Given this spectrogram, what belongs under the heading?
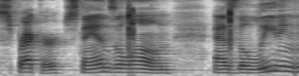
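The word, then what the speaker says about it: Sprecher: of ice and a disrupter par excellence sprecker pronounced sprecker stands alone as the leading force in modernizing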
